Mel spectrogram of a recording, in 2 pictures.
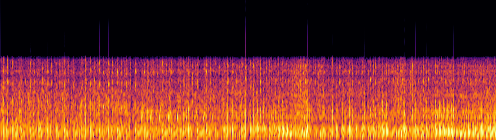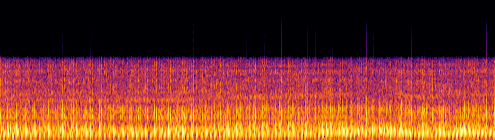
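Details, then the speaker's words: Motorcycle just started after a rebuild, outdoors on a warm Arizona morning: steady, even idle with a smooth, unchanging beat and no knocks or rattles; running good, normal idle. "well there you go running good couldn't be happier"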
